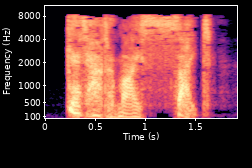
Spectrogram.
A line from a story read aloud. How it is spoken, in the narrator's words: hissed Elias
